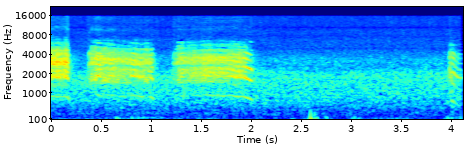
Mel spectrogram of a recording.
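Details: A red fox at a red fox farm in Kitami, Hokkaido, Japan gives two harsh, raspy, drawn-out calls in quick succession, then a brief third; the recordist calls this roar rare and had never heard it before.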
